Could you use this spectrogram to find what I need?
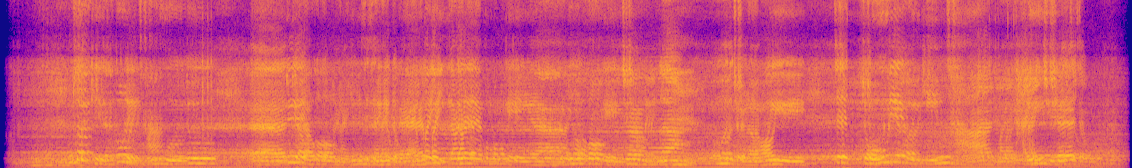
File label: asian comic voice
